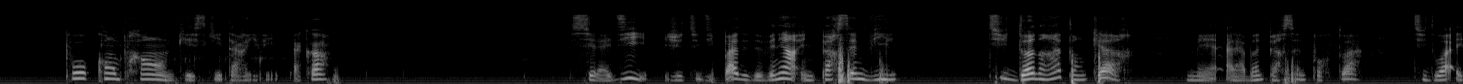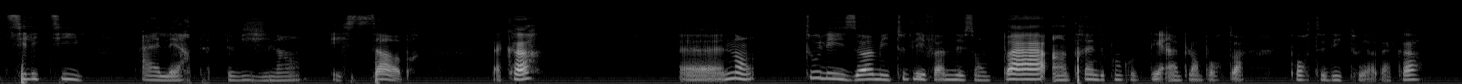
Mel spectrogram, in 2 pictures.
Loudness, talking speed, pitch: -35 LUFS, 130 wpm, 185 Hz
